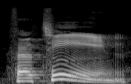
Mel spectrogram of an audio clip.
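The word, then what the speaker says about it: thirteen: 13, accent tonique sur le teen, ok?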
